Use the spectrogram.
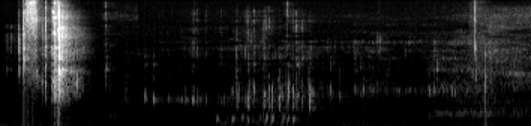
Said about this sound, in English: Yep, it sounds like when you pour sparkling water into a glass.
